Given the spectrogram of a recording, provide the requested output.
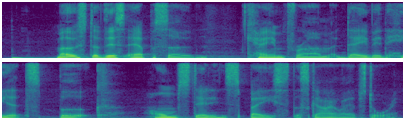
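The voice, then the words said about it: Southern American accent. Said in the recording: “It's hard working out a southern accent, you know. ... I'm just not that good at getting the southern out of it.”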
